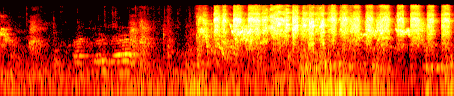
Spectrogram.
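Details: Pet budgies kept together as companions: faint wavering tones at first, then a sudden, sustained outpouring of rapid, buzzy, scratchy twittering.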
